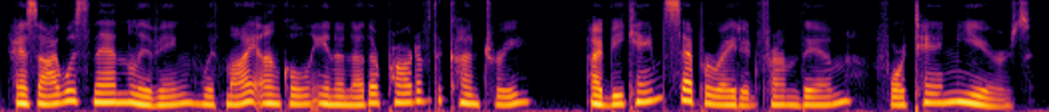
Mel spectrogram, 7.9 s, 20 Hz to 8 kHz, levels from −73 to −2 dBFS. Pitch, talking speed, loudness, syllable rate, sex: 180 Hz, 170 wpm, -18 LUFS, 4.5 syllables/s, female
